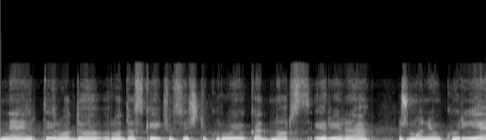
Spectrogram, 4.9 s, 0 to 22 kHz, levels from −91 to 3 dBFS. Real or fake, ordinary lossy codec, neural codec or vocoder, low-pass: fake; Opus, 16 kbps; vocoder, 22.05 kHz, 80 mel bands, Vocos; 9.9 kHz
